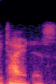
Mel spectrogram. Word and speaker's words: Titus: the Japanese pronunciation but I think tetus is stupid it is and you know it's a localized American game it should be Titus sorry Titus exactly yeah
